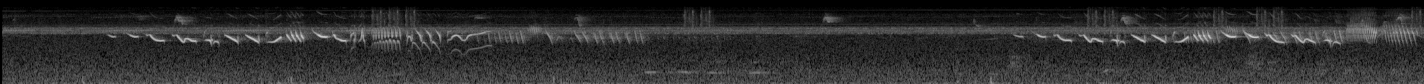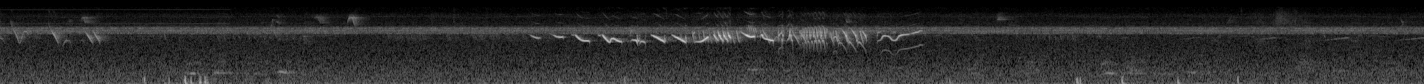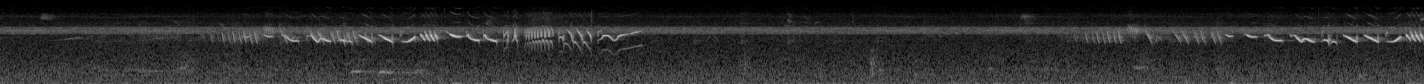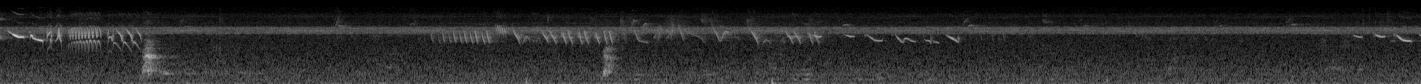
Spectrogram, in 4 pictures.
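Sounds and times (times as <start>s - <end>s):
curio bird singing: 1.0s - 9.0s, 9.6s - 18.0s, 19.0s - 23.6s, 26.8s - 35.0s, 38.7s - 44.6s, 46.1s - 52.6s, 55.6s - 56.9s.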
